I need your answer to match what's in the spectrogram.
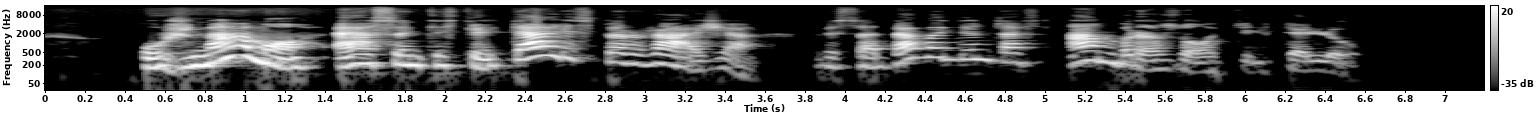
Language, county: Lithuanian, Kaunas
